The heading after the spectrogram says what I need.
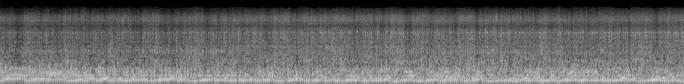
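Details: Rebuilt 1963/64 Evinrude 40hp two-stroke outboard, throttled down slow, likes the choke: buzzy drone settling steadier after a rough start, no misses; runs but can't be killed, later kicked into gear briefly.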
